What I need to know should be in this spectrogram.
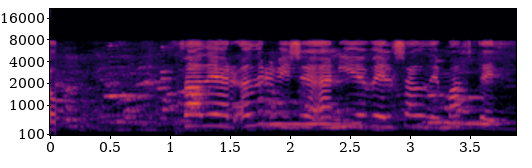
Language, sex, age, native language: Icelandic, male, 11, Icelandic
